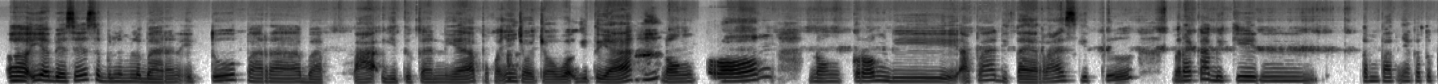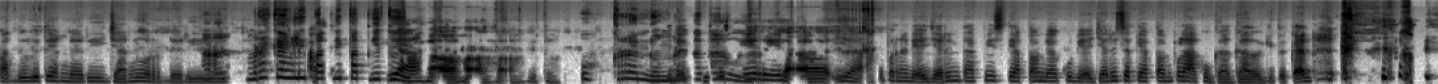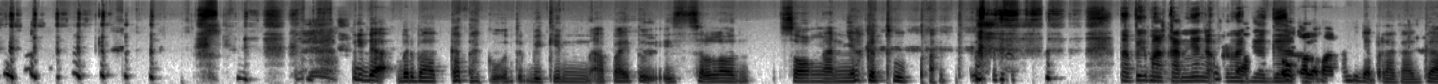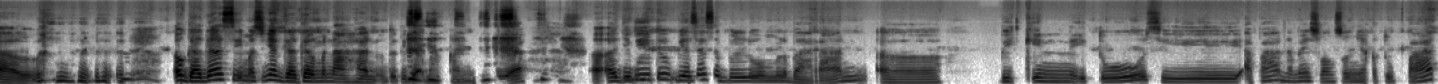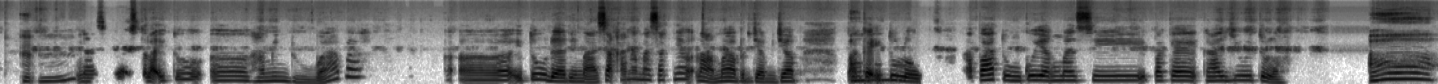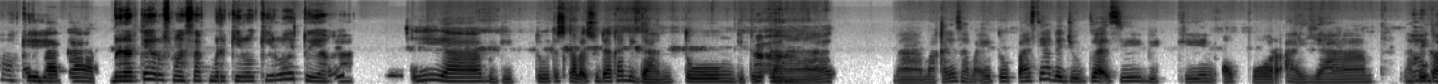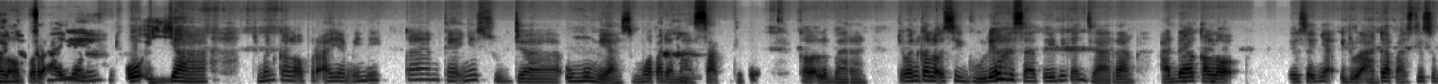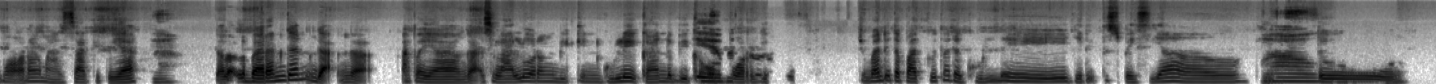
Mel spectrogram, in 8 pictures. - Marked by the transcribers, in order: other background noise; laugh; giggle; laughing while speaking: "ketupat"; laugh; chuckle; distorted speech; chuckle; chuckle; static; chuckle
- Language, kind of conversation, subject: Indonesian, unstructured, Hidangan apa yang paling Anda nantikan saat perayaan keluarga?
